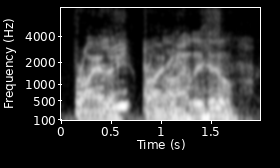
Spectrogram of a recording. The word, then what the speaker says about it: Brierley Hill: Brierley Hill. – It's spelled like Richard Briers, yes. Brierley Hill.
